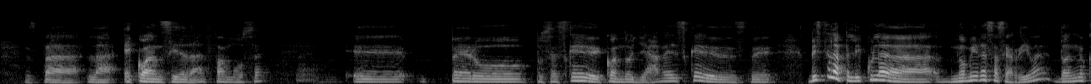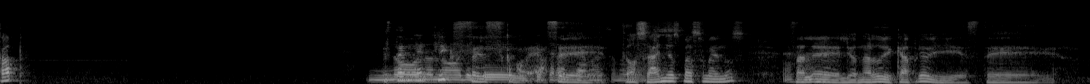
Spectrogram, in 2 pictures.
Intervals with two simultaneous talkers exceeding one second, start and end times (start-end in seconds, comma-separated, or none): 14.7-17.7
